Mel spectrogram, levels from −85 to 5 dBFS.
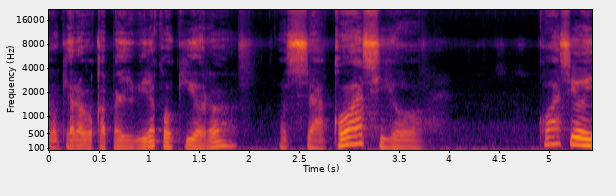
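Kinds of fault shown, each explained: No technical faults heard.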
